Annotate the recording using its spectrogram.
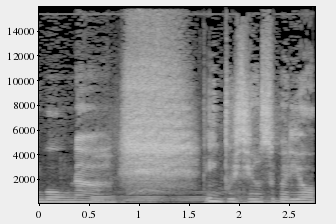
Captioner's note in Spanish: Sonido al inspirar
